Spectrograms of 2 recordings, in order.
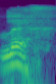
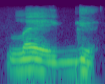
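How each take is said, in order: First: The word ends without a g sound. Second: The word ends with a g sound. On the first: The speaker calls it wrong. "not lech" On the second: The speaker calls it right. "but leg ... with a g"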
